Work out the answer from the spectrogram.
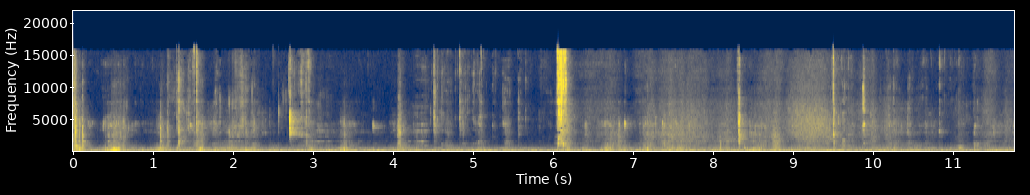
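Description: Tortilla chips crunching and soft chewing close to the microphone, with scattered small clicks and one sharp crunch about six seconds in as a chip is bitten.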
